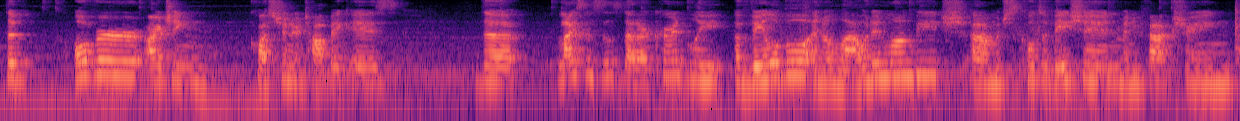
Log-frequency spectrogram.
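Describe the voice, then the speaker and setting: A woman's voice: mid-range voice, a little slow, fairly bright tone, soft background music. Hesitant woman reporter in an echoey room. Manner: thoughtful, hesitant, lots of ums. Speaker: business reporter, guest. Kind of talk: casual interview chat. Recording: echoey room, faint noise.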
